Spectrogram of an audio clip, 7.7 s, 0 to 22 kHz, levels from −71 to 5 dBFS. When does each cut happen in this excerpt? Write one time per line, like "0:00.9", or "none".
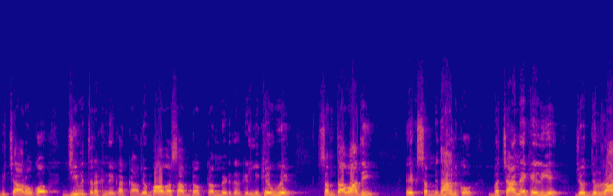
0:01.7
